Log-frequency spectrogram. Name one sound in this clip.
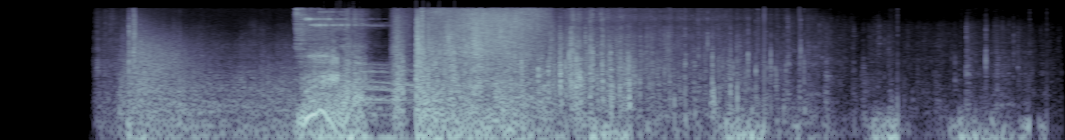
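Fiery blasts boom and crackle.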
